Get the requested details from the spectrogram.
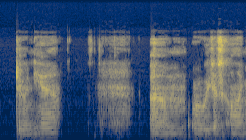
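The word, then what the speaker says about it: Donia: called donya but the way you're supposed to pronounce it is dunya but i the way she always introduced herself as donya um who that's off so yeah so everybody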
